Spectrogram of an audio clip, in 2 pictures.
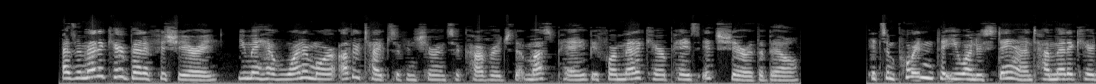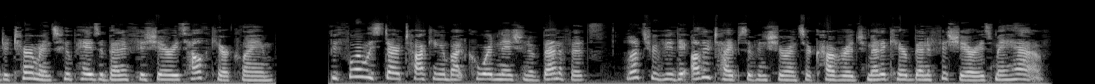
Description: Select the Audio icon to hear Natalie begin the presentation or select the Text icon to read the script.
